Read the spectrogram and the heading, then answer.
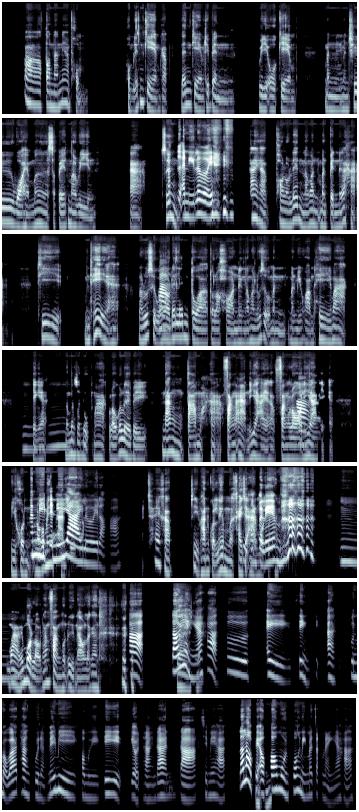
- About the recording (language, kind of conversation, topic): Thai, podcast, เอาจริงๆ แล้วคุณชอบโลกแฟนตาซีเพราะอะไร?
- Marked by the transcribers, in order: tapping; chuckle; in English: "Lore"; other background noise; chuckle; chuckle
